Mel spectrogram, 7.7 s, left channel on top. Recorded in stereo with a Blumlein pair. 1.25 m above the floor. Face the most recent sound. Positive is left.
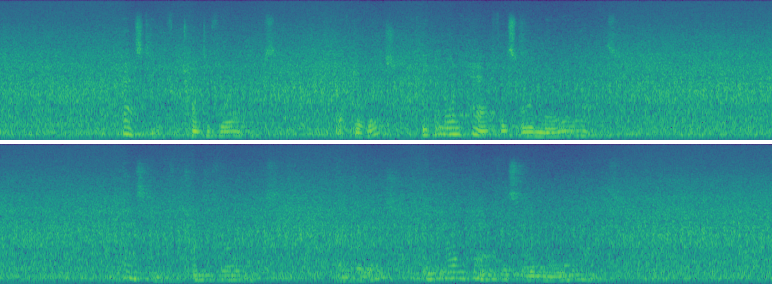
turn(degrees=30)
